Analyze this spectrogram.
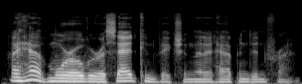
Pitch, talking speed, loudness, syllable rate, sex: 130 Hz, 220 wpm, -16 LUFS, 6.4 syllables/s, male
